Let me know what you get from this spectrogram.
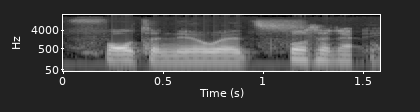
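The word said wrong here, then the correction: Foltynewicz: He's okay. Or Fultonevich, yeah. I always say his name wrong. It's a W, but it's pronounced V.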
